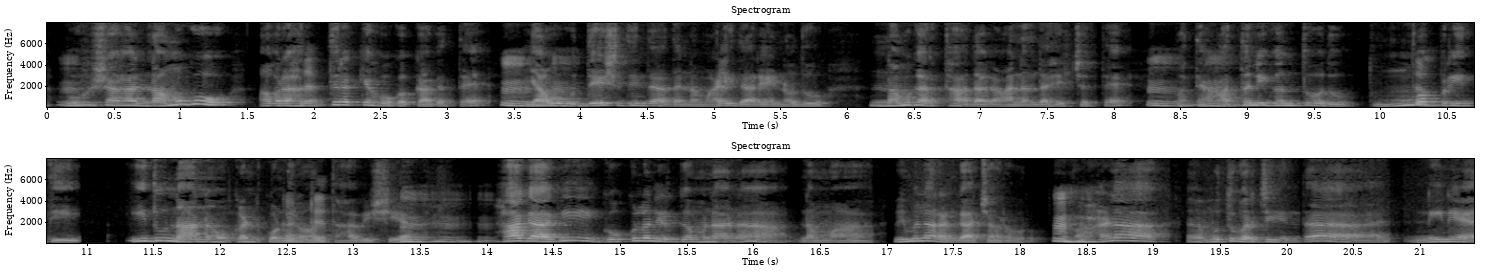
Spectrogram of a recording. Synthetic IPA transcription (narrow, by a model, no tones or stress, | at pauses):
bɐɦuʂɐɦɐnɐmɐɡuɐʋɐɾɐɦɐt̪ːiɾɐkːe̞ɦoːɡɐkːaːɡɐt̪ːe̞jaːʋɐud̪ːɛːʃɐd̪ind̪ɐːd̪ɐnːɐmaːɽid̪aːɾe̞ɐnːo̞ːd̪u | nɐmɐɡɐɾt̪ʰɐaːd̪aːɡɐaːnɐnd̪ɐɦet͡ʃːɐt̪ːe̞mɐt̪ːea̰ːt̪ɐniɡɐnt̪uɐd̪ut̪umbɐpɾiːt̪i | id̪unaːnukɐɳɖko̞ɳɖiɾoːʋɐnt̪ɐɦɐʋiʂɐjɐhaːɡaːɡiɡoːkulɐniɾɡɐmɐnaːnɐnɐmːɐʋimɐlaːɾɐŋɡaːt͡ʃaːɾɐ̰ʋɐɾubɐɦɐɭɐmut̪uʋɐɾd͡ʒijind̪ɐ | niːne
